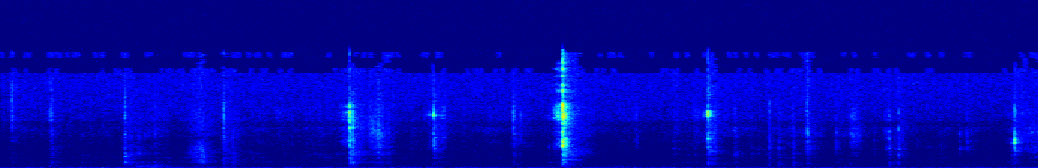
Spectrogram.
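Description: Near silence with a few faint, scattered clicks and taps as wires are handled against plastic switch plates; the sharpest click comes about halfway through.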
